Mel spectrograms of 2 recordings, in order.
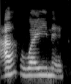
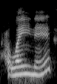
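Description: First: عوينات with a full first vowel, "'a-way-NAAT"; three syllables. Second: عوينات run together as "'way-NAAT"; two syllables. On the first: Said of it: "three syllables". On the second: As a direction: squeeze عوينات into two syllables, no vowel after ع. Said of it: "two syllables". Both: Shown as a demonstration.

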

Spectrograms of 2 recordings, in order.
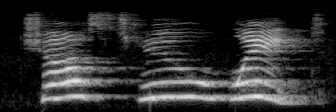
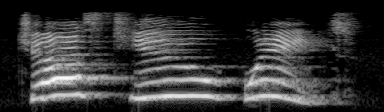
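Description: First: Much higher, slow, stress on wait; slow promise. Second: Much higher, slow, punching just; emphatic promise. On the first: Mouse promising the lion, slow with wait stressed. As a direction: drag it out, landing on wait. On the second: Mouse insisting to the lion, slow with Just punched. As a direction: hit Just hard and slow. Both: Acted.

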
